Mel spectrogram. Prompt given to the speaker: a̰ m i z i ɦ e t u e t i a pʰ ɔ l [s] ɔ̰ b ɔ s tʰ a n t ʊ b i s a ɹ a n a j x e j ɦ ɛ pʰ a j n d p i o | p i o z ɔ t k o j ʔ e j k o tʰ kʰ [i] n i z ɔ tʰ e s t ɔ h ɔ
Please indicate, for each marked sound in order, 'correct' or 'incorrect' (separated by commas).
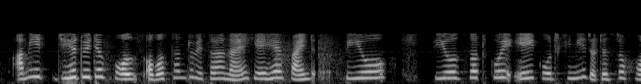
correct, correct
